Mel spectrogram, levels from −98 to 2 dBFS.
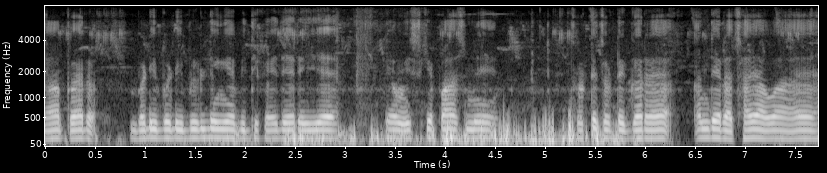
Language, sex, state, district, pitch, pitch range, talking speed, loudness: Hindi, male, Rajasthan, Bikaner, 130 Hz, 125-135 Hz, 170 wpm, -18 LUFS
